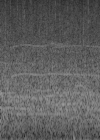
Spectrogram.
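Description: Audience applause fills the moment, a dense, steady wash of many hands clapping at an even loudness, with no voices standing out above it.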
